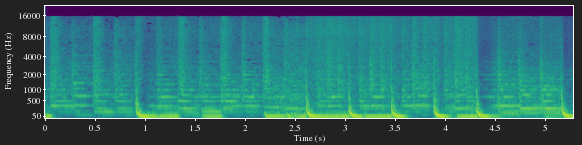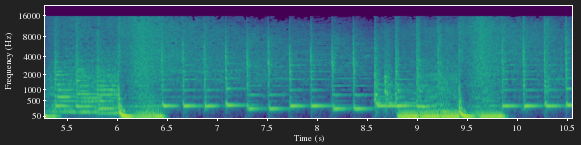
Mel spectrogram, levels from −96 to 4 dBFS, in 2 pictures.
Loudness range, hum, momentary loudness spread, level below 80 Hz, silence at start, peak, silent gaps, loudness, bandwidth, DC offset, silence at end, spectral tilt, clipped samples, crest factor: 3 LU; none; 6 LU; -20 dBFS; 0 s; -4 dBFS; none; -20 LUFS; 16 kHz; under 0.1%; 0 s; -4.5 dB/octave; under 0.1%; 14 dB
